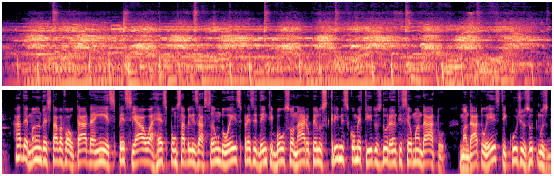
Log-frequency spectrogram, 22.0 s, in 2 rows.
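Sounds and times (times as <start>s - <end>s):
people shouting: 0.0s - 11.0s
protest crowd chanting slogan: 0.0s - 11.1s
speech: 11.3s - 21.9s.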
